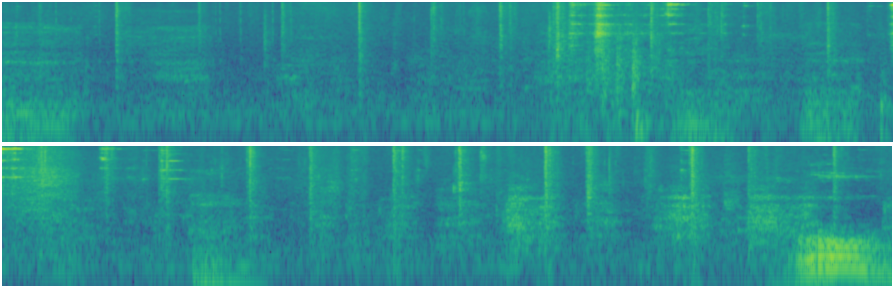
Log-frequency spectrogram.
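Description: A pet dog whining in short pitched calls, loudest near the end, begging to be fed. Soft clicks of juggling balls landing in hands run underneath.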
